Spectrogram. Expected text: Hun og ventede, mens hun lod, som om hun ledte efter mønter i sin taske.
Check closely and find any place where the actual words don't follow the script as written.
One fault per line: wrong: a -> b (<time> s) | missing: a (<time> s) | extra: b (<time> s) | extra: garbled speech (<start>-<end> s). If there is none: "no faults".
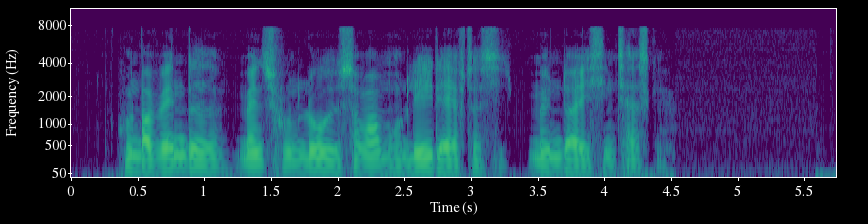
no faults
